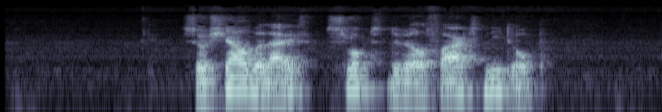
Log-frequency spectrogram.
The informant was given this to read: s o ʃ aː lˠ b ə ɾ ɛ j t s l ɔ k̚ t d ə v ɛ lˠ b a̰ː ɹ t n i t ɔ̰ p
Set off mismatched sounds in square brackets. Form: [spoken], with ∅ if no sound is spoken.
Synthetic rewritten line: s o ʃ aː lˠ b ə [l] ɛ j t s l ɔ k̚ t d ə [ʋ] ɛ lˠ [v] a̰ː ɹ t n i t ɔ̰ p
